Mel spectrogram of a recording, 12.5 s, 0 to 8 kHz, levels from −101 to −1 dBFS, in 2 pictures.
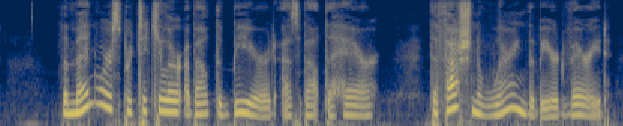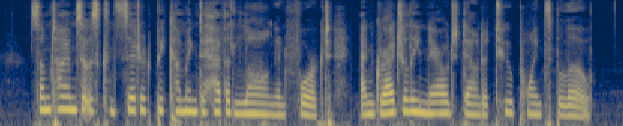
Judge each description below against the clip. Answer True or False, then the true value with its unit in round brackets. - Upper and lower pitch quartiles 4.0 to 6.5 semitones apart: True (4.4 semitones)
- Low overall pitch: False (215 Hz)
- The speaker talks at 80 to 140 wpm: False (180 wpm)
